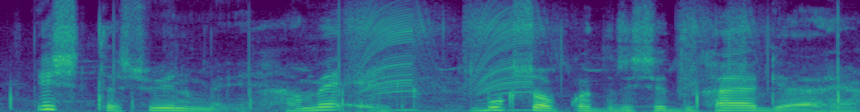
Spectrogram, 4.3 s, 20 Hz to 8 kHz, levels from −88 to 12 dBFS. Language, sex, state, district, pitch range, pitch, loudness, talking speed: Hindi, male, Himachal Pradesh, Shimla, 135-175 Hz, 150 Hz, -19 LUFS, 155 wpm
